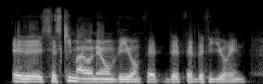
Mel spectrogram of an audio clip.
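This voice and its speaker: Delivered at a very fast pace with fairly even intonation, the speech has a dry, close sound with no echo. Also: man. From Colombia. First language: Spanish (speaking French). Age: 30s. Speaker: 3D miniature sculptor. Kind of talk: podcast interview. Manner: halting.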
